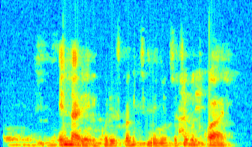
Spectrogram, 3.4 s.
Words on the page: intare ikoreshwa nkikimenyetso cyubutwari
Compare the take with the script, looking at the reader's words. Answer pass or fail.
pass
